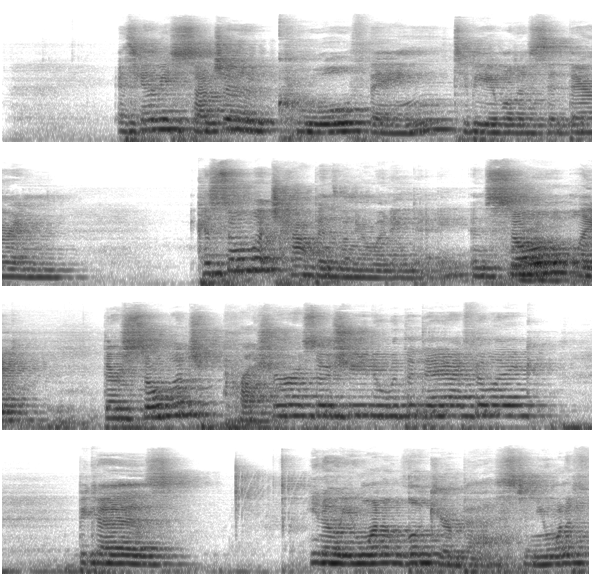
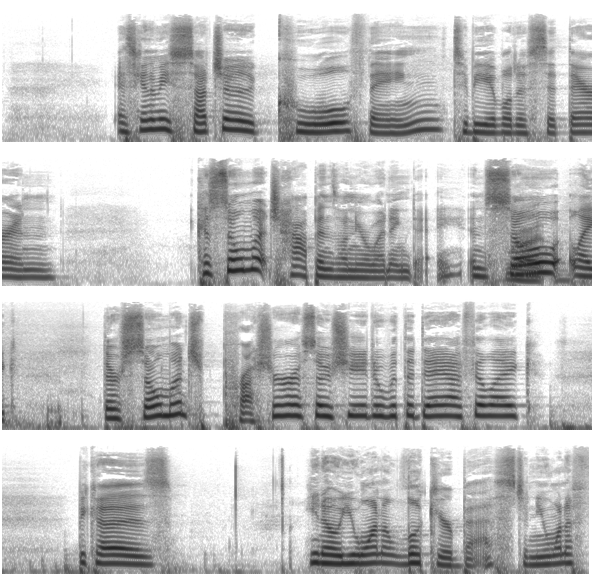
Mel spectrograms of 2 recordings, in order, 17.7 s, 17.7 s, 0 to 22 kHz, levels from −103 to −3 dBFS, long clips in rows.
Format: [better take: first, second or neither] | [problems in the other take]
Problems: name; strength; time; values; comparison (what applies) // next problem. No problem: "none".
second | room echo; noticeable; dies away in 0.6 s // off-mic speech; far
